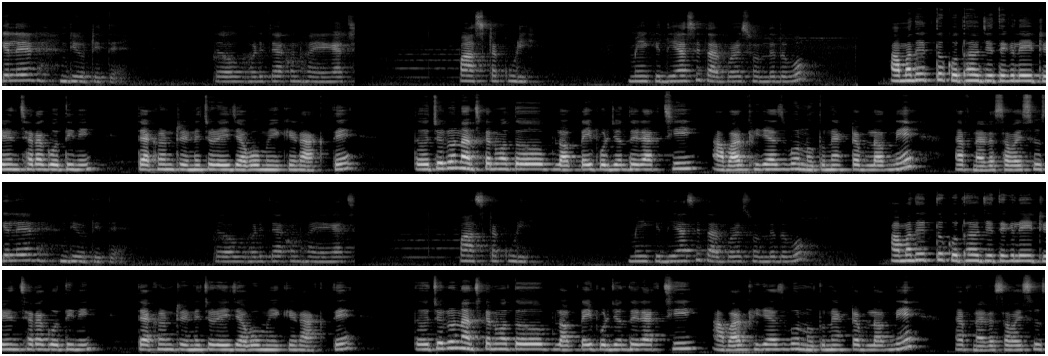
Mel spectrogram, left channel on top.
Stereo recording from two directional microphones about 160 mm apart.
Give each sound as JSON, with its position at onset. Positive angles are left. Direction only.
{"t": 0.0, "sound": "a woman's voice", "side_deg": -5}
{"t": 8.9, "sound": "a woman's voice", "side_deg": 10}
